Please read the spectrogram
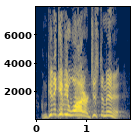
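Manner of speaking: high, loud, impatient reply; exasperated Moses. Retold or imitated. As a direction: call out to the crowd, fed up. Moses answers the crowd.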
